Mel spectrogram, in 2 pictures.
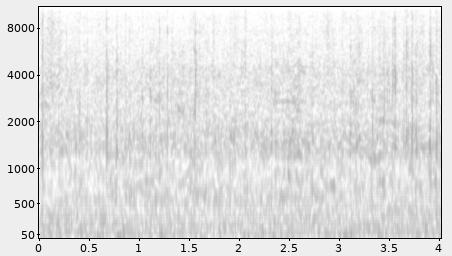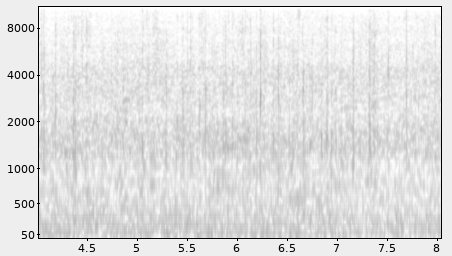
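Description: Rainy city street ambience: a steady low rumble of traffic with indistinct voices and many small ticks, like raindrops.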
